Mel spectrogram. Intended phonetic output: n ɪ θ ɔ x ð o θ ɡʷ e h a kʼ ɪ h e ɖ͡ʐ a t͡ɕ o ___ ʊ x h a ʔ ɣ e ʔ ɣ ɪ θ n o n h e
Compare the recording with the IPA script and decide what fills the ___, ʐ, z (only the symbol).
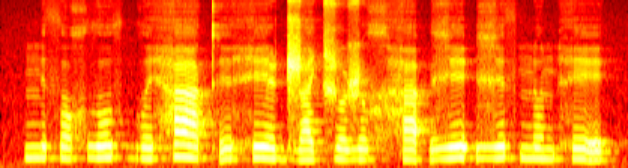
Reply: ʐ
